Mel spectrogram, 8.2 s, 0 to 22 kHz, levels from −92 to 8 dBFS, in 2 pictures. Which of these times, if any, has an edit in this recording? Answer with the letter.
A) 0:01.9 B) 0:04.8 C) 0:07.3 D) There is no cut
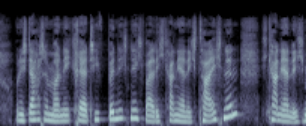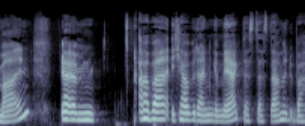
D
